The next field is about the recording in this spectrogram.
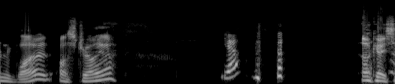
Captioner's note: laughs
